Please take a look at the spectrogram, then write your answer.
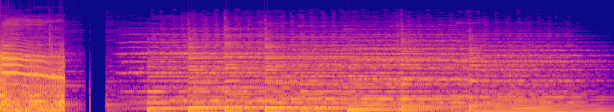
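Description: A cat meows loudly and repeatedly, its drawn-out cries close and insistent, set against a steady musical backdrop.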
